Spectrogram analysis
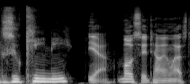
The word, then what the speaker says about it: Zecchin: so reese hi hello your last name is spelled z-e-c-c-h-i-n it's pronounced zucchini that's weird sounds like zucchini yeah so what um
